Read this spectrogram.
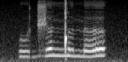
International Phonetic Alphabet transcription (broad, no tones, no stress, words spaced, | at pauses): ud͡ʒəŋ͡ǃɯn ə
